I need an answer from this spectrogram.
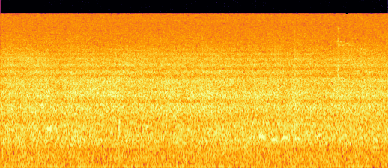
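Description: Freight train of loaded container wagons rolling along the track, a steady, even rumble of wheels on rails.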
